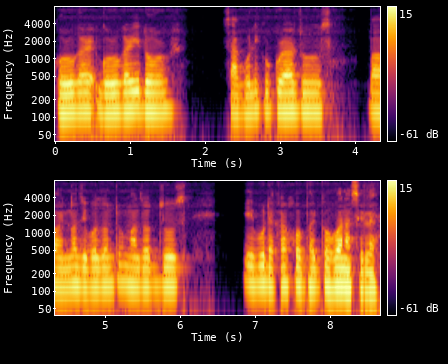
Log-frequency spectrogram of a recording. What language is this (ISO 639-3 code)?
asm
